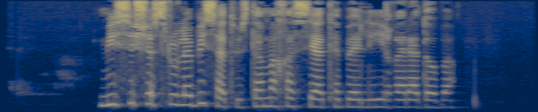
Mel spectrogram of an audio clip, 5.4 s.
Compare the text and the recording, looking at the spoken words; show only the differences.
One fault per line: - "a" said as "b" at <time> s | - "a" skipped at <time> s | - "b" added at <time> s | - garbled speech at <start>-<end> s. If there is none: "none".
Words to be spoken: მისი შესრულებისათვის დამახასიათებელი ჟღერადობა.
none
